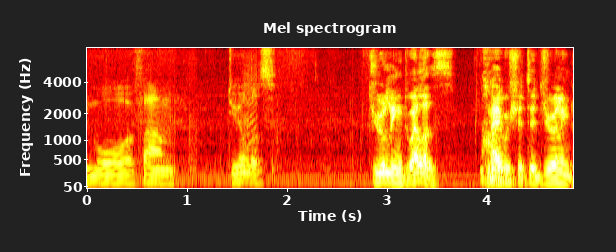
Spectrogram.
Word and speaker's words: Dweller: pedal this is the jeweler from old blood noise endeavors is it jeweler or dweller dweller sorry dweller it's a w man i even knew it was dweller and i said it wrong yeah so that guy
